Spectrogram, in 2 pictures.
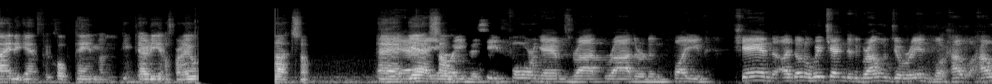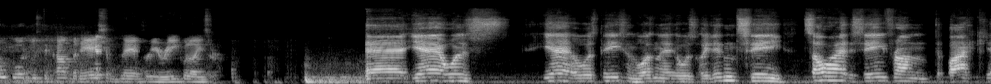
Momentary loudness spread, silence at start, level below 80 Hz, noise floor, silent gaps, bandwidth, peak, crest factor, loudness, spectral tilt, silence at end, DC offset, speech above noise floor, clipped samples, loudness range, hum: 12 LU; 0 s; -48 dBFS; -78 dBFS; none; 15 kHz; -2 dBFS; 18 dB; -18 LUFS; -3.5 dB/octave; 0 s; under 0.1%; 60 dB; under 0.1%; 5 LU; none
